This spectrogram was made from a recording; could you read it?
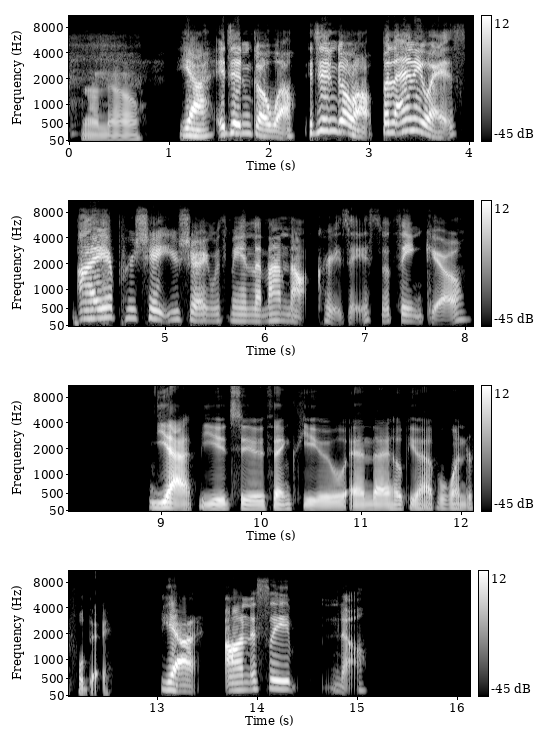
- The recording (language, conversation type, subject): English, unstructured, How can I balance giving someone space while staying close to them?
- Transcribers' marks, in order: tapping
